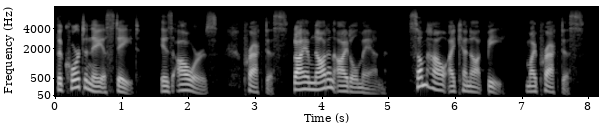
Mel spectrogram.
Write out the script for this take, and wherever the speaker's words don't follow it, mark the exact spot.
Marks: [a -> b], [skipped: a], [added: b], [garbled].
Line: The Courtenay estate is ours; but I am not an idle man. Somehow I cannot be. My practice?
The Courtenay estate is ours; [but -> practice] I am not an idle man. Somehow I cannot be. My practice?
